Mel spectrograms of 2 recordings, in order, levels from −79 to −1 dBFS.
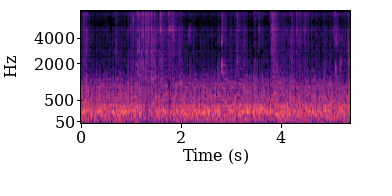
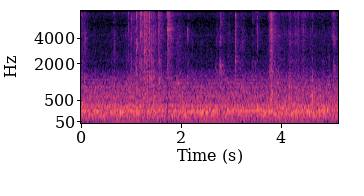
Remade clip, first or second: first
